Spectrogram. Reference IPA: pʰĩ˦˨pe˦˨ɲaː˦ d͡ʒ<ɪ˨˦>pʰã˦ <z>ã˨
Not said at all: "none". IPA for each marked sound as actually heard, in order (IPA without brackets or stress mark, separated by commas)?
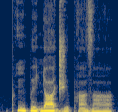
ɪ˨˦, z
